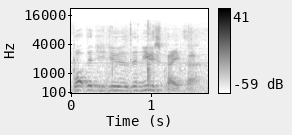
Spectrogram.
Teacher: we might have a high head starting on what and a high fall on use so it would sound like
